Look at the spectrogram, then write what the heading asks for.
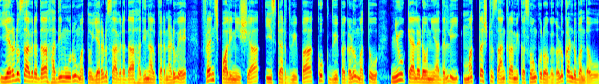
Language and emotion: Kannada, neutral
